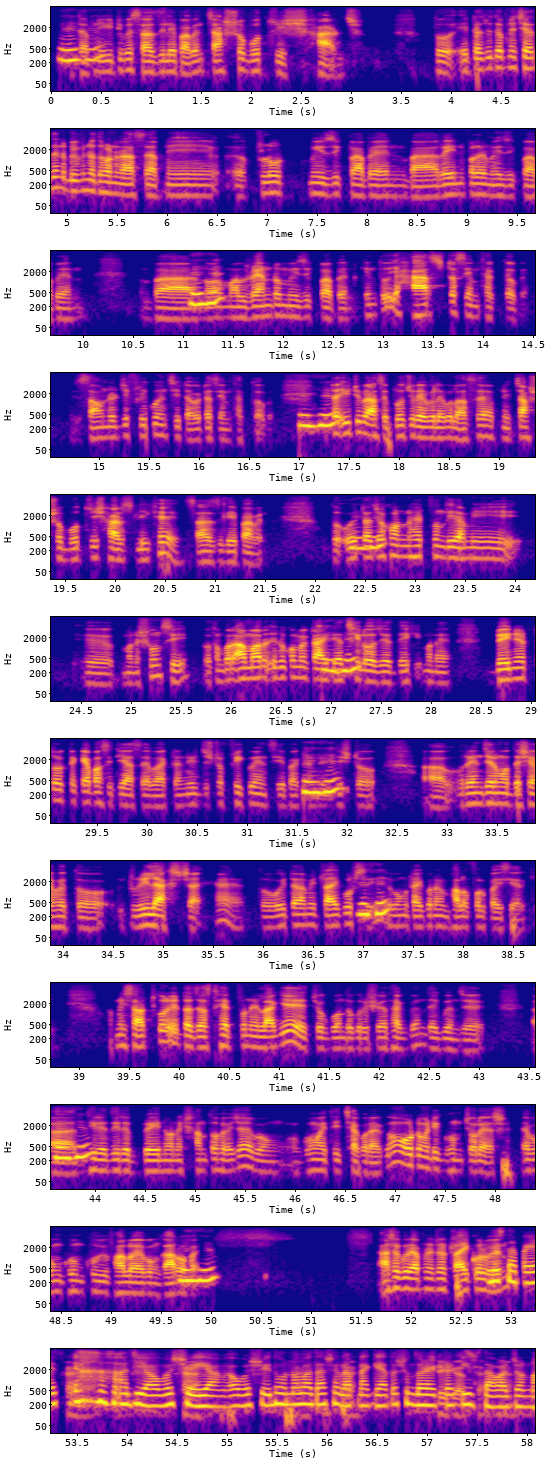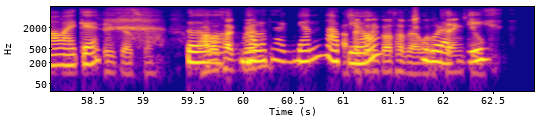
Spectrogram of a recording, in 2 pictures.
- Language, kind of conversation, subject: Bengali, unstructured, ভালো ঘুম মানসিক স্বাস্থ্যে কীভাবে প্রভাব ফেলে?
- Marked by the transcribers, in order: static; in English: "rainfall"; in English: "normal random music"; tapping; in English: "heartz"; other background noise; chuckle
